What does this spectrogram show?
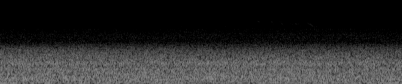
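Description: Irish Rail 22000 class diesel multiple unit approaching, a steady running noise of its diesel engines and wheels on the track.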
